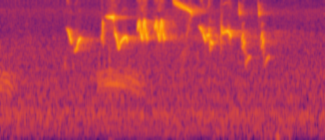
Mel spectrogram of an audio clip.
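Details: A meadow bunting delivers a full song phrase while perched upright: a quick string of high, sharp chirps and short whistled notes, clear and close, with little else heard.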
